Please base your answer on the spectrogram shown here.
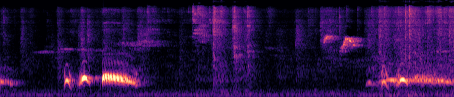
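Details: Spotted dove coo intended to trigger cooing from other doves kept at home: a short low coo phrase, then a quiet gap with a rustle and a high chirp, before another soft coo begins.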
